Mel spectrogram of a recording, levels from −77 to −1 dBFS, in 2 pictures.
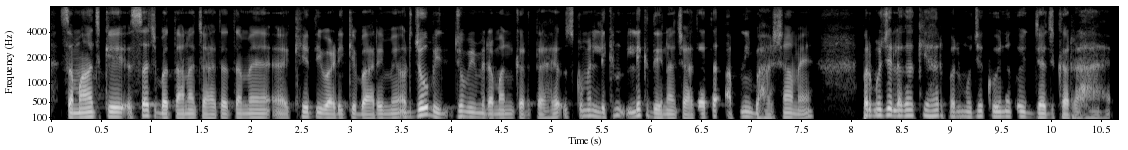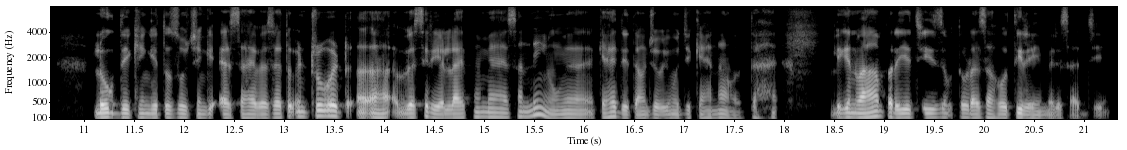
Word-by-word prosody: समाज 115 +2 +5
के 125 -1 +6
सच 150 -1 +4
बताना 100 0 +2
चाहता 95 0 0
था 105 - +2
मैं 105 0 0
अ, - - -3
खेती-बाड़ी 105 -5 +2
के 105 - 0
बारे 95 +2 +1
में 100 +2 -2
और - - -1
जो 165 +7 +8
भी 120 -8 -1 0.2
जो 135 - +1
भी 120 -2 -1
मेरा 105 -2 0
मन 100 0 -2
करता - - -2
है 105 +3 0
उसको 145 - -6
मैं 150 - -2
लिखन 130 +6 -4
लिख 155 - 0
देना 95 -2 0
चाहता 90 +2 0
था - - +3
अपनी 125 0 -3
भाषा 110 +2 -2
में। 95 0 -4 0.5
पर - - +3
मुझे 160 +1 +2
लगा 150 0 +1
कि 150 - -3
हर 145 +1 -1
पल 130 - -3
मुझे 130 +1 -3
कोई 130 -1 0
ना 130 - -1
कोई 130 - +1
जज 100 -1 +3
कर - - +2
रहा - - -4
है। - - -12 0.5
लोग 110 -1 +6
देखेंगे 105 0 0
तो 105 0 -2
सोचेंगे 100 -1 -3
ऐसा 95 +1 -1
है, 95 -1 +1
वैसा 95 +2 0
है - - +4
तो - - 0
इंट्रोवर्ट 140 +2 +4
अ - - +2
अ, 105 +1 +2
वैसे 110 +5 +2
रियल 100 -1 +1
लाइफ़ 100 +2 +2
में - - -3
मैं 115 -1 -1
ऐसा 110 +4 -4
नहीं 160 +5 -1
हूँ, 95 0 -4
मैं 95 -1 -3
कह 115 +3 +1
देता 95 -5 -3
हूँ 90 - -3
जो 95 -1 -2
भी 90 - -3
मुझे 95 0 -6
कहना 95 +1 -5
होता 85 -1 -12
है। - - -9 0.6
लेकिन 110 +1 +1
वहाँ 115 +5 +5
पर - - +3
ये 105 0 +3
चीज़ 105 +1 -3 0.2
थोड़ा-सा 100 -1 0
होती 105 +3 +2
रही 90 -2 -2
मेरे 85 - -7
साथ। - - -9
जी। - - -12
105 Hz, 240 wpm, -24 LUFS, 95-125 Hz, 0.6 s, जो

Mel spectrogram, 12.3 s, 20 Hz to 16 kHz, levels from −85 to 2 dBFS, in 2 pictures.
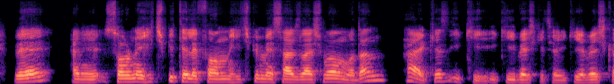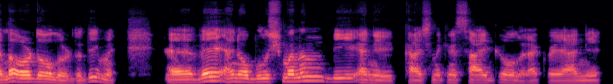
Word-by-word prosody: Ve, 150 +6 +4 0.2
hani, 120 -1 -2
sonra 140 0 +3
hiçbir 145 +5 +1
telefonla 130 -4 +3
hiçbir 120 +4 -3
mesajlaşma 120 0 +3
olmadan 145 - +1
herkes 155 -3 0
2, 105 - -8
2'yi 115 0 -6
5 110 0 +2
geçe, 100 - -7
2'ye 100 +3 -1
5 120 0 +2
kala 155 +1 +3
orada 145 -1 +4
olurdu, 100 -7 -2
değil 170 +1 -3
mi? - - -6 0.5
Eee, 115 +1 +2
ve, 180 +1 +5
hani, 150 +1 0
o 145 -2 +1
buluşmanın 155 +4 0
bir, 150 0 -2
hani, 105 -4 -3
karşındakine 105 +2 -5
saygı 105 -1 -4
olarak 105 - -7
veya, 95 0 -3
hani, 100 +1 -6
130 Hz, 155 wpm, -22 LUFS, 110-145 Hz, 0.5 s, ve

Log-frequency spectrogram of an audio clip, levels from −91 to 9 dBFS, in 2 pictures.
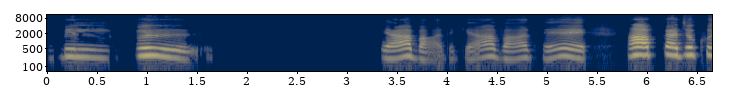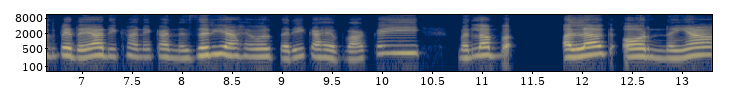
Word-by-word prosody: बिल्कुल। 240 -1 -4 1.9
क्या 215 +4 -2
बात 195 -2 -13
है! - - -28
क्या 235 +6 -9
बात 210 +1 -12
है। 225 0 -6 0.5
आपका 290 0 +5
जो 285 +2 +1
खुद 280 -2 -9
पे 275 - +6
दया 250 +5 +3
दिखाने 250 -1 -10
का 245 0 -4
नज़रिया 275 +7 +2
है 250 - -11
और 250 0 -1
तरीका 240 +4 -4
है 230 -2 -3
वाक़ई 330 +12 -5 0.4
मतलब, 280 +6 +1 0.5
अलग 280 +7 +6 0.2
और 255 0 +4
नया 220 +4 0
250 Hz, 110 wpm, -23 LUFS, 220-280 Hz, 1.9 s, पे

